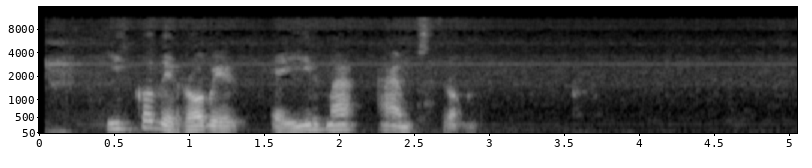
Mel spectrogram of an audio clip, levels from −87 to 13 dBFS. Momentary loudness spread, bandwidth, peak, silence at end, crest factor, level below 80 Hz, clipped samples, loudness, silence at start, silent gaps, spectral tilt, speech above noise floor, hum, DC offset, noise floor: 13 LU; 11.5 kHz; -4 dBFS; 2.15 s; 22 dB; -60 dBFS; under 0.1%; -23 LUFS; 0.05 s; none; -6 dB/octave; 30 dB; none; under 0.1%; -52 dBFS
